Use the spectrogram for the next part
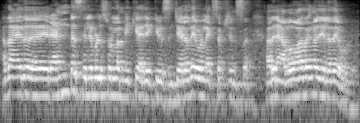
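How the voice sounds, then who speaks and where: Bright-voiced male grammar teacher, echoey room. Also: on the high side, slight background noise. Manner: reads English rules out slowly, then explains them at a quicker pace; lists word forms one by one in a drilling rhythm. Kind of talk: classroom lecture for exam students.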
